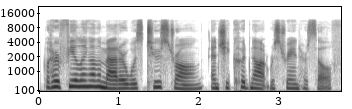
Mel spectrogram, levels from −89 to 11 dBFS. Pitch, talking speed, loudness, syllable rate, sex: 215 Hz, 240 wpm, -17 LUFS, 5.3 syllables/s, female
